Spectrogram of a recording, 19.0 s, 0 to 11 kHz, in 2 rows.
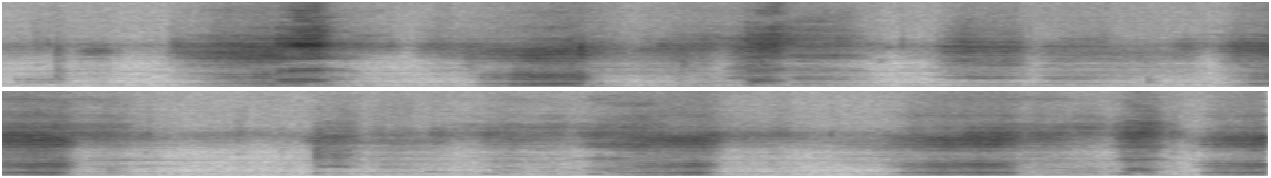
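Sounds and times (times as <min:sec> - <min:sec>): faint low hum: 0:00.0 - 0:19.0
person snoring: 0:01.3 - 0:08.6, 0:09.2 - 0:10.4, 0:12.8 - 0:15.0, 0:16.0 - 0:19.0.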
